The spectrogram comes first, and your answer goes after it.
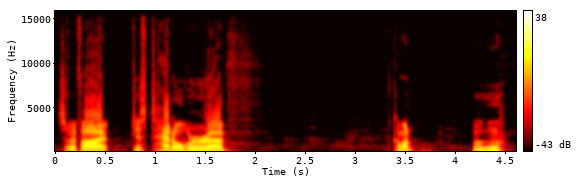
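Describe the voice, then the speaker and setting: A man's voice: on the high side, big pitch swings, slow, a bit bright, clean tone, dry recording. A middle-aged man from Iceland, giving a technical conference talk from a stage, hesitant with many fillers and restarts. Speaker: conference speaker.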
